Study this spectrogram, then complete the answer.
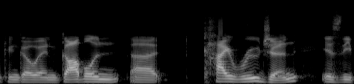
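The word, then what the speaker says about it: Chirurgeon: go in Goblin uh kirugen is the pronunciation of this uh it's a French word it's an old French word for surgeon um we're definitely playing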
